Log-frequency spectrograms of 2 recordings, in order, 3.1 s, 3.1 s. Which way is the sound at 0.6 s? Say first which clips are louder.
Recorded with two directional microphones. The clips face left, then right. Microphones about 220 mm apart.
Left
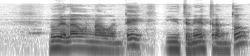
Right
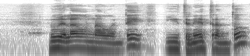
Right 4 dB; 30° right (ahead or behind).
